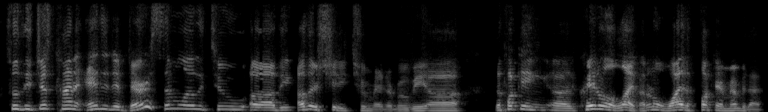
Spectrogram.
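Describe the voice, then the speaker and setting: This chat-show panelist ranking films talks fast in a high, sing-song voice. Casual yet blunt and opinionated, he rants about movies with heavy profanity.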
